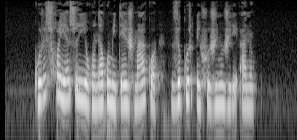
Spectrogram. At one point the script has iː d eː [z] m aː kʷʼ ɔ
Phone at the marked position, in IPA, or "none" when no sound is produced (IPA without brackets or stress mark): ʒ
